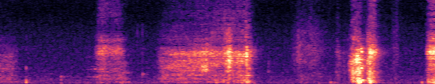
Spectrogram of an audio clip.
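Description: A man snorting nasal snuff off his hand, hard sniffs through the nose. There is a short sniff about a second in, a longer sniff a little later, then two quick sniffs near the end.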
